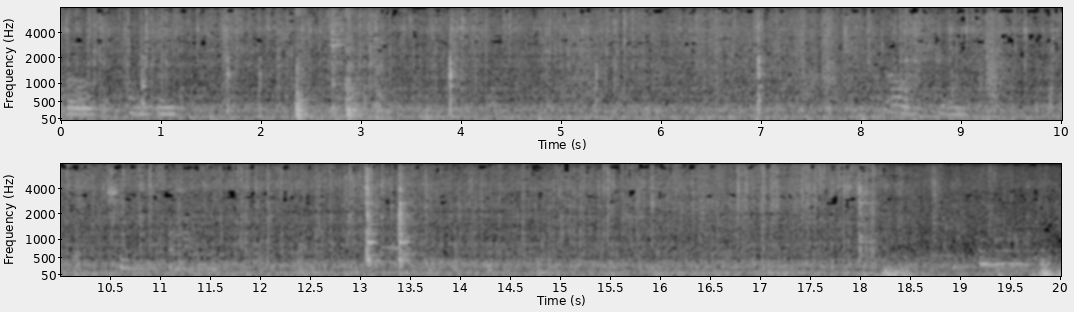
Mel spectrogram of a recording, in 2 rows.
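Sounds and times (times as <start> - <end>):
food sizzling in a frying pan: 0.0 - 20.0.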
